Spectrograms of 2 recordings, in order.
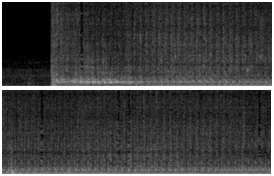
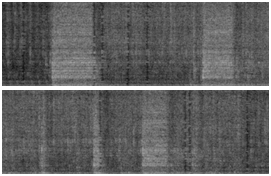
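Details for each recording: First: Motorhome habitation water pump, newly installed, on caravan battery: silence, then steady low drone with faint rattle while priming and purging air; much quieter than the old pump, waiting for pressure to build so it stops. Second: Motorhome habitation water system after installing new Shurflo pump, running the hot tap: flow breaks into irregular spitting gushes and hissy bursts every second or two; air still in hot line.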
